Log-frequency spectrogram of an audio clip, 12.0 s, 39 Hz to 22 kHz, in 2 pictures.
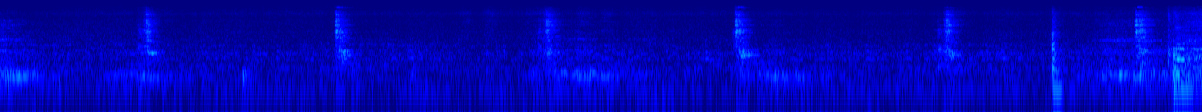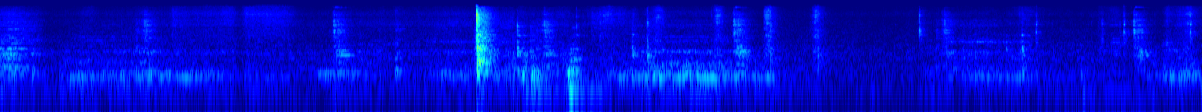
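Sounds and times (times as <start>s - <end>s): brush rubbing across paper: 7.0s - 7.6s.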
